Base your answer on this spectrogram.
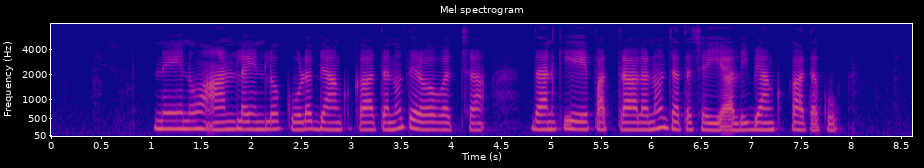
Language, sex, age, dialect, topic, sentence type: Telugu, female, 41-45, Telangana, banking, question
